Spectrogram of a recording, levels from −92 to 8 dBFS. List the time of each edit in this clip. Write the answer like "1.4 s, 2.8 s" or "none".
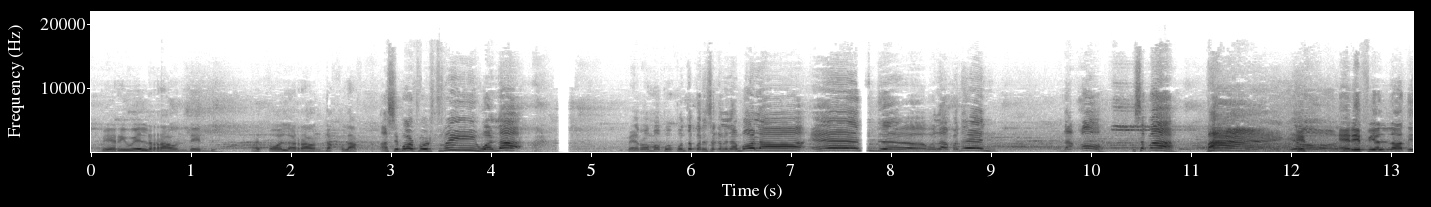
none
